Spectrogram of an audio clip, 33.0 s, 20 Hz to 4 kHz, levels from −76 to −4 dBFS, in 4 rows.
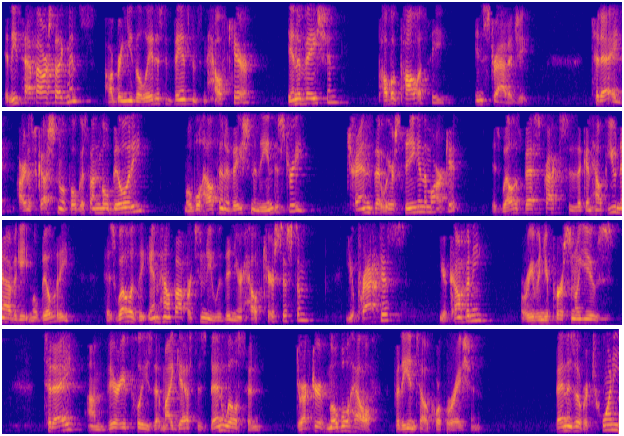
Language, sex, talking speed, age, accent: English, male, 160 wpm, 40-59, American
